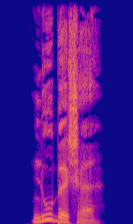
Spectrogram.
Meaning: inflection of nubisch: 1. strong/mixed nominative/accusative feminine singular 2. strong nominative/accusative plural 3. weak nominative all-gender singular 4. weak accusative feminine/neuter singular
- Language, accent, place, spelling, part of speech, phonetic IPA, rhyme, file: German, Germany, Berlin, nubische, adjective, [ˈnuːbɪʃə], -uːbɪʃə, De-nubische.ogg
